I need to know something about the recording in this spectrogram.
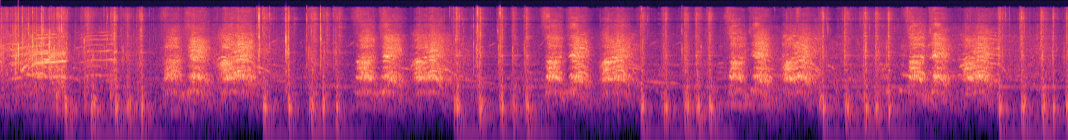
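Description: Fans nearby chant in rhythmic unison.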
